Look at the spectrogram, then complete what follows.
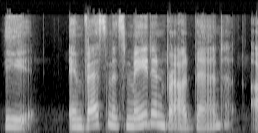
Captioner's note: speaking French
